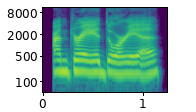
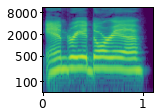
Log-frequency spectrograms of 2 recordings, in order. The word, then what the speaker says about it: Andrea Doria: The Italian pronunciation of it would be closer to Andrea Doria. I would say I've heard most English speakers say Andrea Doria.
